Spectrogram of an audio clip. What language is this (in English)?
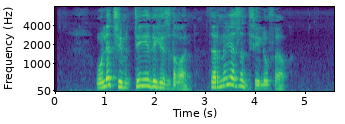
Kabyle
